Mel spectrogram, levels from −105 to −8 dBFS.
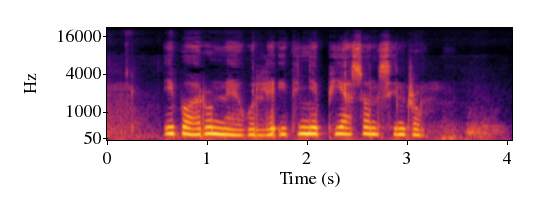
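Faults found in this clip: No call or media quality findings in this clip.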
